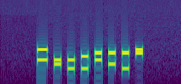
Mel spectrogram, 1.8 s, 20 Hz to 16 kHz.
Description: Multi-frequency trunk signalling (R1, as on North American trunks), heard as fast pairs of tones, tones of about 70 ms. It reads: KP 324987 ST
